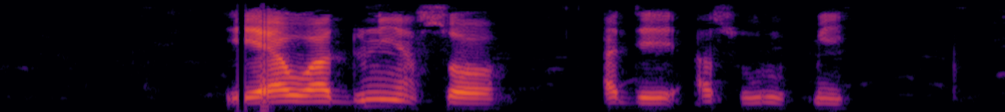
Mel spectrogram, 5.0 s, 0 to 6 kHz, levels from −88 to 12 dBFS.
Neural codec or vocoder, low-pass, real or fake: none; 5.4 kHz; real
